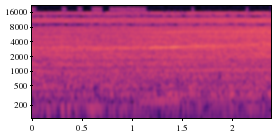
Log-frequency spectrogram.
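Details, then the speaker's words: iRobot Roomba S9+ after software update 3.12.8: a steady whirring motor hum with an even tone. The rollers are now engaged after earlier not spinning, and suction is increasing as it should. "and it's increasing suction like it should"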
